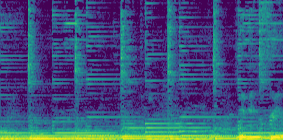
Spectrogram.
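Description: Acoustic guitar strummed live, chords ringing between strokes that come about every half second or so. A voice comes in near the end.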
